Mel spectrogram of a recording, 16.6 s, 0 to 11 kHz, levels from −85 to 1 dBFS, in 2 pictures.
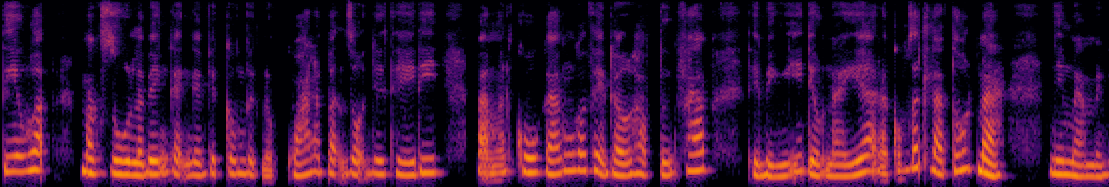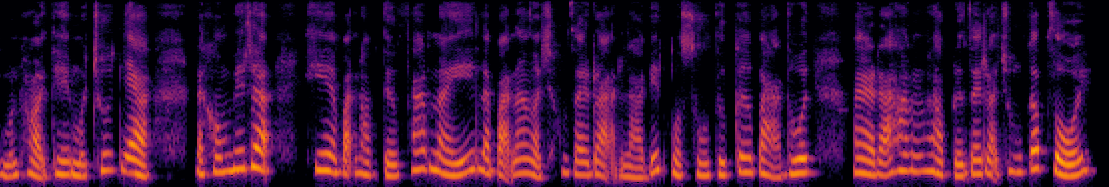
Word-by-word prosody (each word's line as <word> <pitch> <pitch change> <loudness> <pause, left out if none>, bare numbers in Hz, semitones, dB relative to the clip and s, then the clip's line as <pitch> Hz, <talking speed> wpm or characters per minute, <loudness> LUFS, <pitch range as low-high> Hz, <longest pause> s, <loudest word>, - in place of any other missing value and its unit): tiêu 280 +1 0
á, 305 - +5 0.3
mặc 255 -4 +3
dù 240 -3 +4
là 220 - +4
bên 235 +1 +4
cạnh 220 -5 -2
cái 215 0 -1
việc 250 -1 -4
công 245 -1 -2
việc 230 - -4
nó 105 - -2
quá 215 +3 -2
là 270 - -3
bận 235 -1 -3
rộn 240 0 -2
như 240 -1 0
thế 220 -2 0
đi, 255 +1 -1 0.3
bạn 130 -1 0
vẫn 130 +2 -4
cố 260 -1 +3
gắng 265 +4 0
có 295 - +1
thể 290 -5 +1
đầu 220 -2 +2
học 235 -3 -1
tiếng 220 +2 -1
Pháp, 295 +2 0 0.3
thì 215 - -1
mình 200 -2 +1
nghĩ 205 - -1
điều 225 -3 +3
này 200 +2 +1
á, 280 - +2
nó - - -1
cũng 305 - -6
rất 345 -2 0
là 260 - +4
tốt 290 +7 0
mà. 230 -7 +7 0.4
Nhưng 235 -3 +3
mà 200 - +1
mình 195 +2 -2
muốn 200 +2 -2
hỏi 230 -2 -1
thêm 230 -2 +1
một 200 - 0
chút 300 0 -3
nha, 250 -8 +5 0.3
là 235 - 0
không 270 +3 -1
biết 325 +3 +2
á, 350 - +5 0.2
khi 305 -2 +1
mà 280 - +3
bạn 255 +1 -2
học 225 -3 -2
tiếng 205 -2 0
Pháp 320 +1 -1
này 225 -7 +3
ấy, 295 - -1
là 260 - +1
bạn 225 0 -1
đang 245 -1 -1
ở 200 - 0
trong 260 +7 -11
giai 225 -1 -1
đoạn 215 -4 -4
là 180 -3 -3
biết 300 - -4
một 225 - 0
số 215 0 -3
thứ 220 - 0
cơ 270 -1 +1
bản 225 -7 -2
thôi, 250 +1 +4 0.3
hay 255 -2 +2
là 225 - +4
đã 215 -1 +1
hăng 290 0 -2
học 240 -6 0
đến 205 0 0
giai 240 0 0
đoạn 240 - -2
trung 275 -2 -6
cấp 330 +2 +4
rồi? 245 0 +5
240 Hz, 315 wpm, -25 LUFS, 220-275 Hz, 0.4 s, mà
